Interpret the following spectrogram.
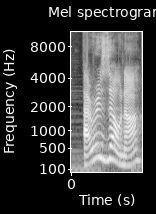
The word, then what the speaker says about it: Arizona: Więc A jak Alabama /æləˈbæmə/, Alaska /əˈlæskə/, Arizona /erɪˈzoʊnə/ i ten pierwszy kłopotliwy – Arkansas /ˈɑːrkənsɑː/.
